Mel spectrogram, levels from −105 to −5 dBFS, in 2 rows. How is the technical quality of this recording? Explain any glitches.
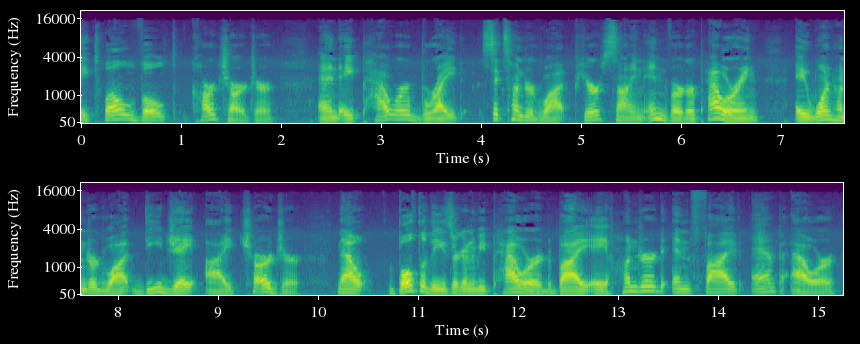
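A mains buzz runs through the whole recording, a steady raspy hum sitting well below the sound, roughly 35 dB down. It comes from switching spikes in the 60 Hz mains, with harmonics climbing into the kilohertz range, so it sounds gritty rather than like a pure low hum.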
